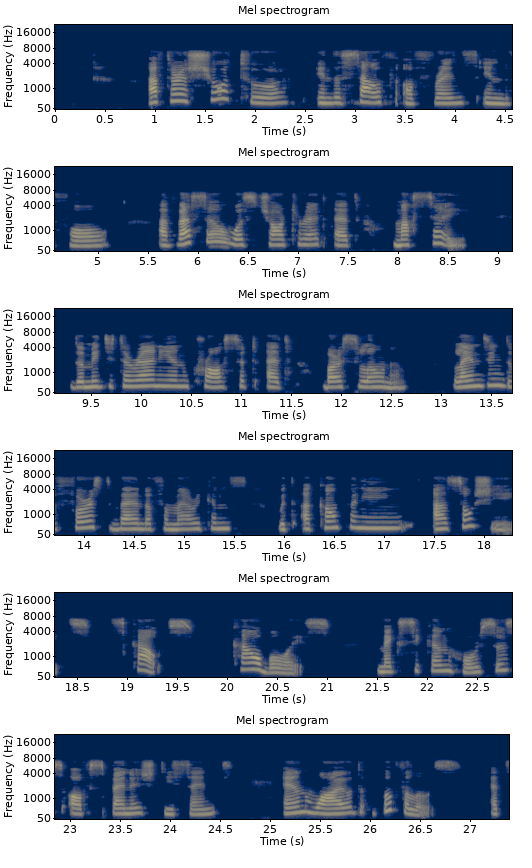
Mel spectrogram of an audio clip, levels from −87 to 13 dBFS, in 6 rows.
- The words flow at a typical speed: No, slow, 95 wpm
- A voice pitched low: No, high, 240 Hz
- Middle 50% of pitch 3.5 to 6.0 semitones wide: No, average, 3.1 semitones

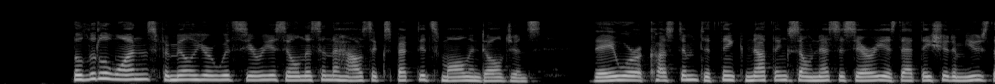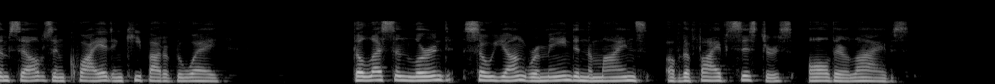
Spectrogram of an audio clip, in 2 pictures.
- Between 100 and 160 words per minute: Yes, average, 155 wpm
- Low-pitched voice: No, medium, 185 Hz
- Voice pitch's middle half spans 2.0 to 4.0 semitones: Yes, narrow, 2.6 semitones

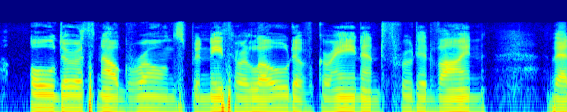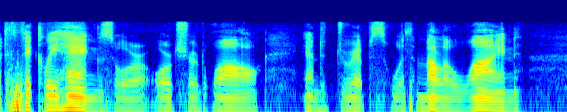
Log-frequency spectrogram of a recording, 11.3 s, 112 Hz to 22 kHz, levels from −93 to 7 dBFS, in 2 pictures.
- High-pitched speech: No, low, 110 Hz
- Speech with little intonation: Yes, narrow, 1.6 semitones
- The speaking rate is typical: No, slow, 120 wpm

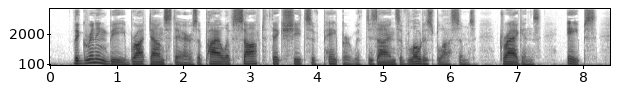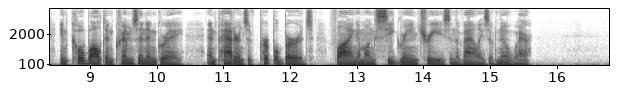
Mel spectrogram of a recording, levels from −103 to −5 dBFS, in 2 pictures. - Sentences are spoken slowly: No, average, 150 wpm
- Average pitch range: Yes, average, 4.7 semitones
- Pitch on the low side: Yes, low, 105 Hz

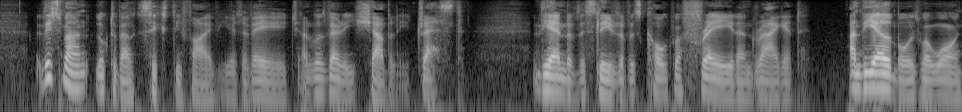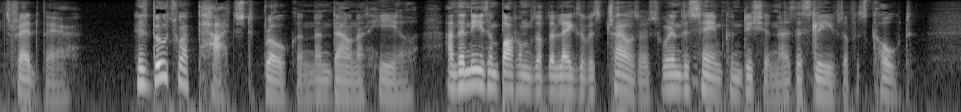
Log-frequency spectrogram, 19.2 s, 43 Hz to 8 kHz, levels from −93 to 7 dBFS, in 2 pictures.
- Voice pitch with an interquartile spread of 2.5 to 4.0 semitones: No, average, 5.0 semitones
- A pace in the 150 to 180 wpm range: No, average, 195 wpm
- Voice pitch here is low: Yes, low, 100 Hz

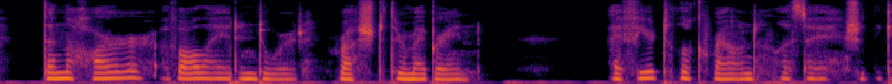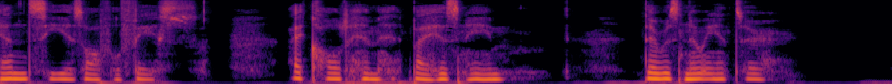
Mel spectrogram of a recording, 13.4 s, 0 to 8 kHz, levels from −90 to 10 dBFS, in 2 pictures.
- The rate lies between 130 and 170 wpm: Yes, average, 155 wpm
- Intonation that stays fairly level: Yes, narrow, 1.5 semitones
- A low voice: No, high, 195 Hz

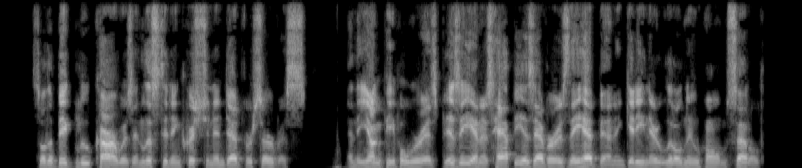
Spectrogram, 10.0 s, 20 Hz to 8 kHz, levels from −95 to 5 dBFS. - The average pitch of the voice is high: No, low, 125 Hz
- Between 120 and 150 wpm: No, average, 195 wpm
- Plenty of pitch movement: No, narrow, 2.6 semitones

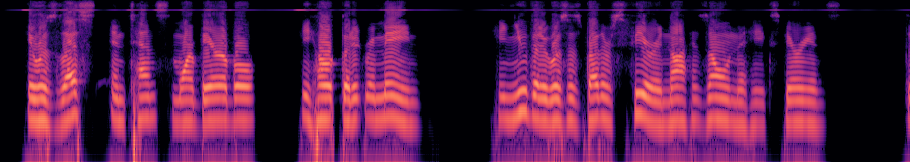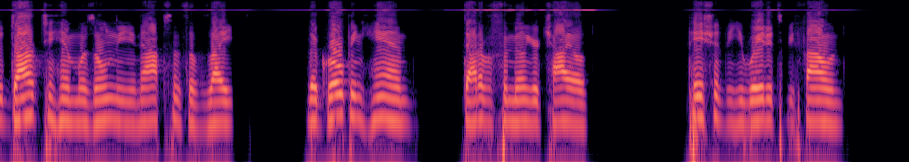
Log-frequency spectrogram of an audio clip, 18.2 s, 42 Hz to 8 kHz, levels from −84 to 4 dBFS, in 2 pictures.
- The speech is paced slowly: No, average, 165 wpm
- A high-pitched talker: No, medium, 160 Hz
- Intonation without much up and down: Yes, narrow, 1.9 semitones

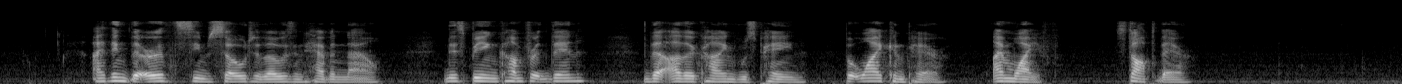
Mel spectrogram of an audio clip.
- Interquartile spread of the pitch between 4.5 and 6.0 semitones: No, average, 3.4 semitones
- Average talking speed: No, slow, 115 wpm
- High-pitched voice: No, low, 135 Hz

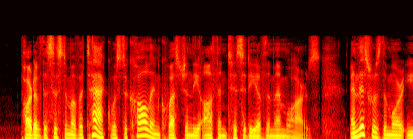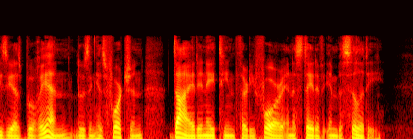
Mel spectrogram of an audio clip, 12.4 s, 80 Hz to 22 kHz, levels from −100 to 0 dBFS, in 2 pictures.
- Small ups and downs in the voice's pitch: No, average, 3.7 semitones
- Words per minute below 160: No, average, 175 wpm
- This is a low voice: Yes, very low, 95 Hz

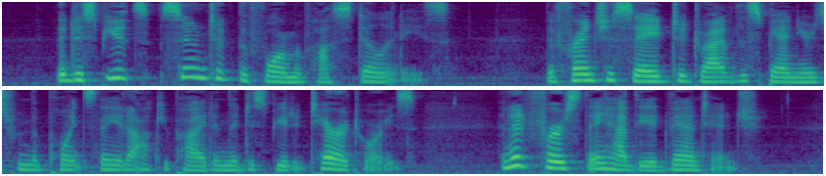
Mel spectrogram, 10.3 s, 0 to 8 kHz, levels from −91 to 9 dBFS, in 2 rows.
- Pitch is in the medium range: Yes, medium, 175 Hz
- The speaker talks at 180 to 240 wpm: Yes, average, 185 wpm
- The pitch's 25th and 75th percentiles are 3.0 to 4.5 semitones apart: No, wide, 5.5 semitones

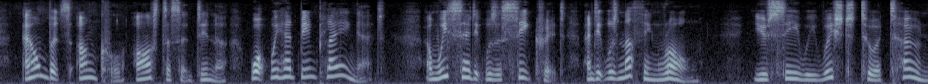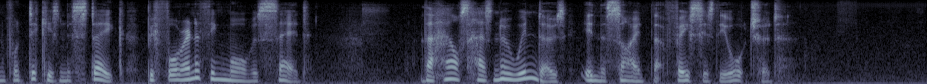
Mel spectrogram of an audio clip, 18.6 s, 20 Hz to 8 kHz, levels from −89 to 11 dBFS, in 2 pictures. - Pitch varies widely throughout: Yes, wide, 6.1 semitones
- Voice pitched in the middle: No, high, 195 Hz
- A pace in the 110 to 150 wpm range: No, average, 160 wpm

